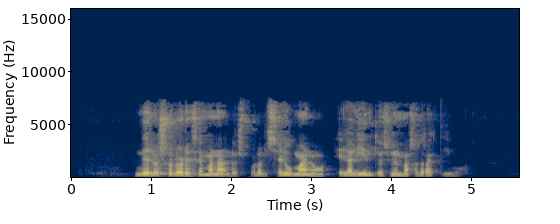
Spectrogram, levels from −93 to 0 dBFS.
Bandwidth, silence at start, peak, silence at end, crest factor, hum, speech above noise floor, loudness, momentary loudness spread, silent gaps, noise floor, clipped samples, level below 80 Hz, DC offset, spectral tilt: 7.8 kHz; 0.8 s; -6 dBFS; 0.85 s; 20 dB; none; 59 dB; -25 LUFS; 10 LU; none; -84 dBFS; under 0.1%; -74 dBFS; under 0.1%; -3.5 dB/octave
